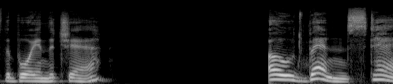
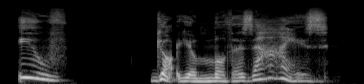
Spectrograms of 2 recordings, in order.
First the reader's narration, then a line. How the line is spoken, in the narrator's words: he said in a shaking voice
